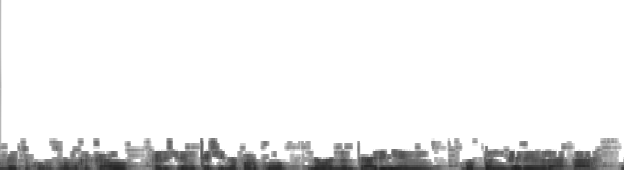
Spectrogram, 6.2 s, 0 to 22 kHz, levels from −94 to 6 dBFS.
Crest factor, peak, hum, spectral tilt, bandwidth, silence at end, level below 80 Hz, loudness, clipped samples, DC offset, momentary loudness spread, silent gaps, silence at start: 12 dB; -4 dBFS; none; -13 dB/octave; 4 kHz; 0 s; -54 dBFS; -17 LUFS; under 0.1%; under 0.1%; 7 LU; none; 0 s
